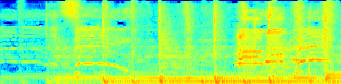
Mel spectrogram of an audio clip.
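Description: A punk rock song plays at steady volume, with a full band of driving bass, bright guitars and crashing cymbals under a sung vocal melody, growing denser after the first half second.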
